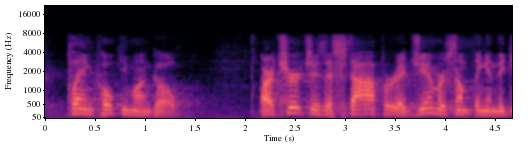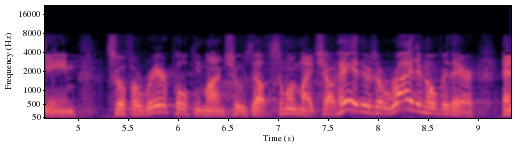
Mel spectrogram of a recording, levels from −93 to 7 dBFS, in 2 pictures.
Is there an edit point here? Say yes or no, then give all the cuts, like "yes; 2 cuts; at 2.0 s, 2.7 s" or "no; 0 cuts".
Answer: yes; 1 cut; at 5.2 s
